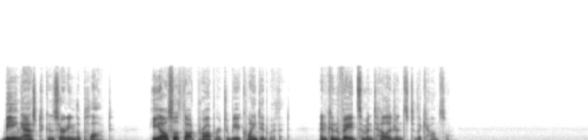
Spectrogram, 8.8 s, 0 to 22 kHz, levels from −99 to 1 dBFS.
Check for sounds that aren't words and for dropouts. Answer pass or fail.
pass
